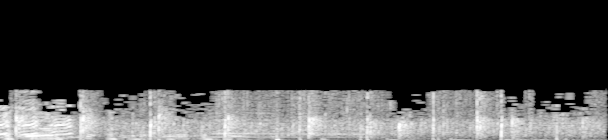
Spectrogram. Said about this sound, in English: And I would like to give them a round of applause for the hard work.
